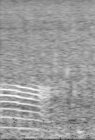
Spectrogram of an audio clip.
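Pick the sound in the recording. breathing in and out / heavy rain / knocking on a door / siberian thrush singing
heavy rain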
